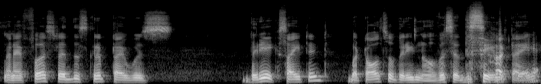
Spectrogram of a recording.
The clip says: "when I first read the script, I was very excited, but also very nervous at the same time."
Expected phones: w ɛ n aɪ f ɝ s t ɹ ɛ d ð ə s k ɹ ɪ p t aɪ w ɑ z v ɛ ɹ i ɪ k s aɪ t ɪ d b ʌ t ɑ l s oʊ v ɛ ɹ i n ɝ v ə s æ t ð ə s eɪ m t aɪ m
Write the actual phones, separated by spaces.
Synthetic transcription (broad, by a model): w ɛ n aɪ f ɝ s t ɹ ɛ d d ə s k ɹ ɪ p t aɪ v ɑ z v ɛ ɹ i ɪ k s aɪ t ɪ d b ʌ t ɑ l s oʊ v ɛ ɹ i n ɝ v ə s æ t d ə s eɪ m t aɪ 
